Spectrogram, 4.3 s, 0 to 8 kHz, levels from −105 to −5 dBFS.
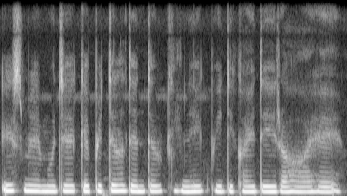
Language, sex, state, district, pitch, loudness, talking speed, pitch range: Hindi, female, Arunachal Pradesh, Papum Pare, 220 Hz, -12 LUFS, 140 wpm, 210-230 Hz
